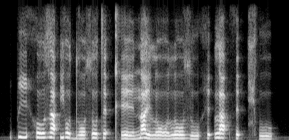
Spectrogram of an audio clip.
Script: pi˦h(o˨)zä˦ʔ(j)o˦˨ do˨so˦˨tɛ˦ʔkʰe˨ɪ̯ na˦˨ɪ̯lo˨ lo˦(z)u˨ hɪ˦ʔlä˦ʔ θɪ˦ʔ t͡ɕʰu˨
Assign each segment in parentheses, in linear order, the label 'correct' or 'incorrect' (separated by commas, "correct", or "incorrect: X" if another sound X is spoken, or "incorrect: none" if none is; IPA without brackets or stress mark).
incorrect: o˦, correct, correct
